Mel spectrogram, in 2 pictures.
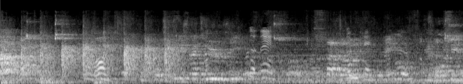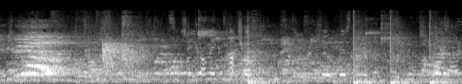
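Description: Players and spectators call out and chatter in a large echoing hall.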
